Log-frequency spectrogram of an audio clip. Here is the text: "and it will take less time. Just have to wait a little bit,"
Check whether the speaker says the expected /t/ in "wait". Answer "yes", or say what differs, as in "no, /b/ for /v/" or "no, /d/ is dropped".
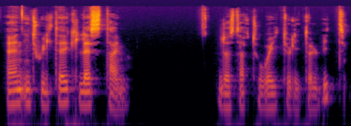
yes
